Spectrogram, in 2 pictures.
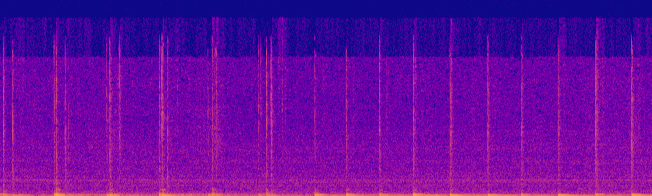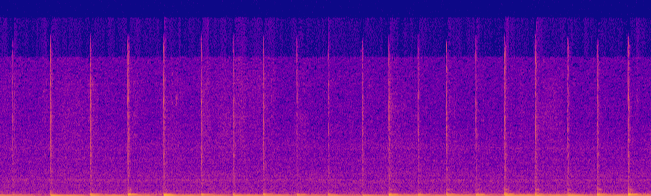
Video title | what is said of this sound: INSTRUMENT ASMR! (Guitar+Uke Tapping) ASMR for Relaxation | the echoing and the vibration of the guitar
